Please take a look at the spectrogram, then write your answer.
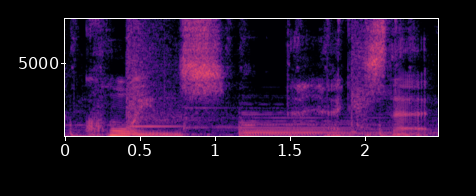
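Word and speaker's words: quoins: Now, there's something on here called coins. What the heck is that? But it's not spelled coins, C-O-I-N-S. It's Q-O-I-N-S.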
